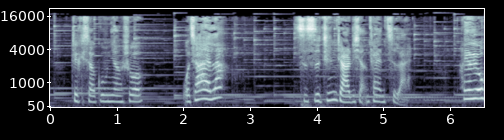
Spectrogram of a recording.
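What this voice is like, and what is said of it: Usual voice. Nothing is said of it.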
